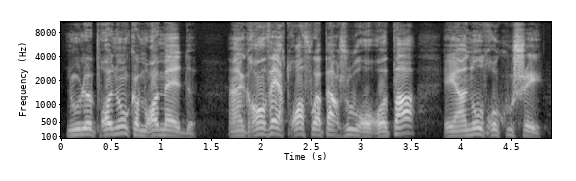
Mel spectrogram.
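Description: A man's voice: medium pitch, moderate pace, no room sound, clean studio sound, pitched above the performer's own voice, close to an everyday voice. Man doing a hearty old badger. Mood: hearty, delighted. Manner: hearty, exclaiming. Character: jovial old badger, cider lover.

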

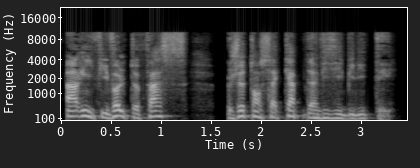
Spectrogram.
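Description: A man reading a fantasy novel aloud as an audiobook narrator, with expressive storytelling. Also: medium pitch, moderate pace, breathy edge, no echo, studio quality. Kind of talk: scripted narration.

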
